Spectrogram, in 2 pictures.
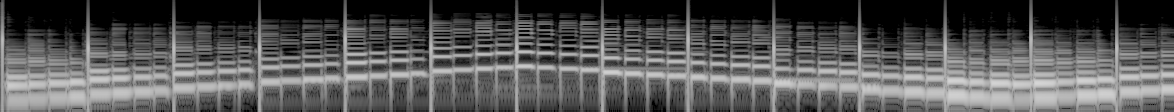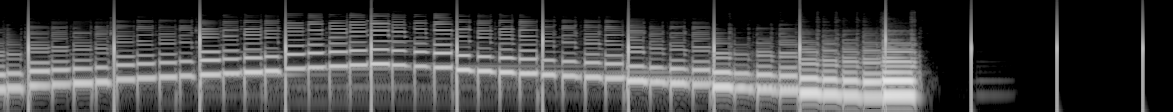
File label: Alternate Picking Sixteenth Notes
